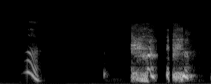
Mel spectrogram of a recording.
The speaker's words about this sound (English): And the coughing.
